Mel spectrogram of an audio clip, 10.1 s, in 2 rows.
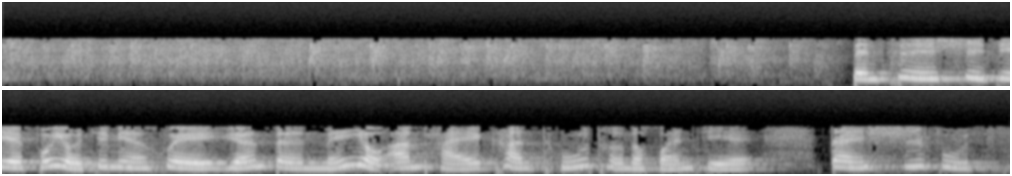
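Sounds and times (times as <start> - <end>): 
audience applause: 0.0 - 4.2
speech: 4.2 - 10.0.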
